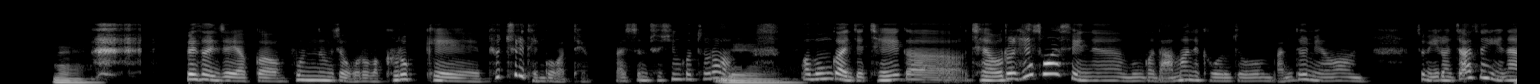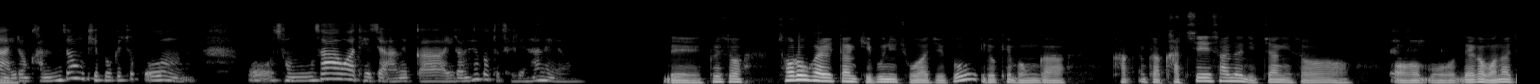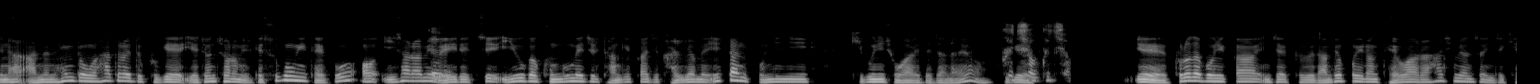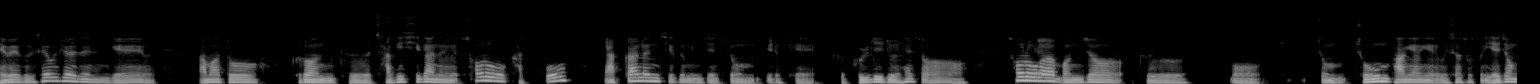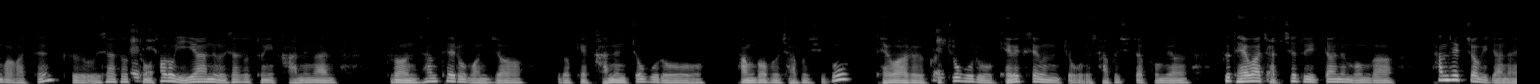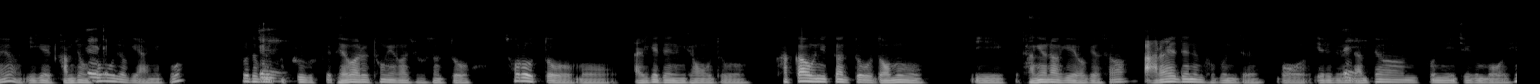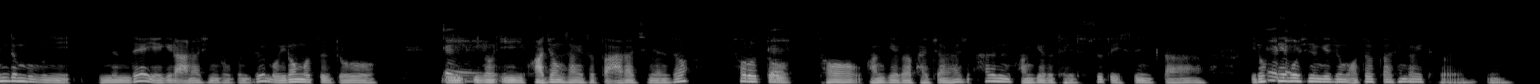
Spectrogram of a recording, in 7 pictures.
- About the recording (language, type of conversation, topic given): Korean, advice, 감정을 더 잘 조절하고 상대에게 더 적절하게 반응하려면 어떻게 해야 할까요?
- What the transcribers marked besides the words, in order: tapping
